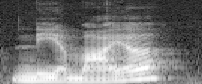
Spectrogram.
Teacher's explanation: In Nehemiah, we link between the Nya with a gliding Y sound and between the Maya with another gliding Y.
